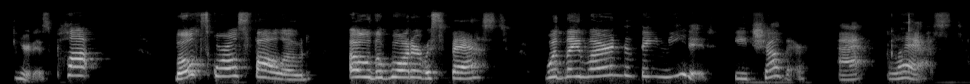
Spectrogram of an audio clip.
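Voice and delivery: lively rhyming read-aloud; storybook read-aloud. Acted. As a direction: read the poem to the class.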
